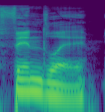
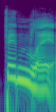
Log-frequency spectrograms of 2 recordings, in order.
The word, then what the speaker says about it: Findlay: Is it Findlay or Findlay? – It's Findlay. You got it. – That's what I thought. It's Findlay.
